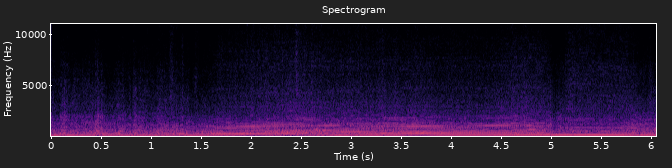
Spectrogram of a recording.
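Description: A rally car engine roars at full throttle from inside the cabin.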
